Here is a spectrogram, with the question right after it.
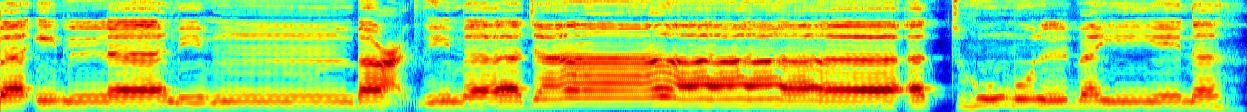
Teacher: ساتھ نہیں، کیونکہ نون ساکن کے بعد با رہی ہے تو یہاں پر اقلاب ہوگا، یعنی کہ نون کو میم کے ساتھ بدل کے پڑھیں گے · تا وقف کی صورت میں تا ہا میں بدل جائے گی ساکن میں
